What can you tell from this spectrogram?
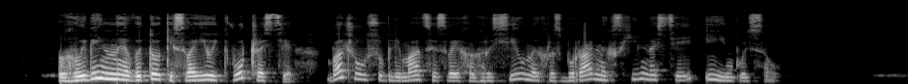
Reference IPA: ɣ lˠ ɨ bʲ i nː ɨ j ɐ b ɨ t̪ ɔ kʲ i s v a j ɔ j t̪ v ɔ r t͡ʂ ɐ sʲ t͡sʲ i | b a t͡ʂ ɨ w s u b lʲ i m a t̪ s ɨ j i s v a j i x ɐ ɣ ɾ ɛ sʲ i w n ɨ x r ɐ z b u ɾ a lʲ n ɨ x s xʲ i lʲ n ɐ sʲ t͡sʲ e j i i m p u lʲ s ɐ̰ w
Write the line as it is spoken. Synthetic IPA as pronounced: ɣ lˠ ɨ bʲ i nː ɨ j ɐ v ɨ t̪ ɔ kʲ i s v a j ɔ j t̪ v ɔ r t͡ʂ ɐ sʲ t͡sʲ i | b a t͡ʂ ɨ w s u b lʲ i m a t̪ s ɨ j i s v a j i x ɐ ɣ ɾ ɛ sʲ i w n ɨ x r ɐ z b u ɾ a lʲ n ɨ x s xʲ i lʲ n ɐ sʲ t͡sʲ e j i i m p u lʲ s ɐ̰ w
